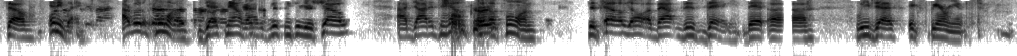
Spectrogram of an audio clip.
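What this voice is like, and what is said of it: Hoarse voice. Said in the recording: “My voice is a little hoarse today... my voice is really hoarse today”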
